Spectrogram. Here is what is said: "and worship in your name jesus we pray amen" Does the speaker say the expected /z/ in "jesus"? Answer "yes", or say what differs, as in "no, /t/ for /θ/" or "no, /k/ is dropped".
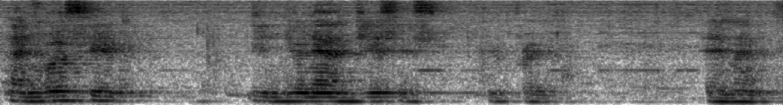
no, /s/ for /z/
